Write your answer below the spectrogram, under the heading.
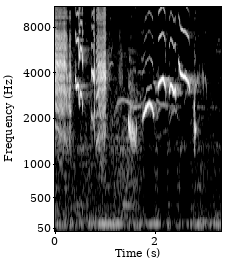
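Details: Oriental magpie-robin singing, meant to stimulate a reluctant bird: two harsh scratchy bursts followed by a series of clear whistled notes, some rising, some falling, each short and bright.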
